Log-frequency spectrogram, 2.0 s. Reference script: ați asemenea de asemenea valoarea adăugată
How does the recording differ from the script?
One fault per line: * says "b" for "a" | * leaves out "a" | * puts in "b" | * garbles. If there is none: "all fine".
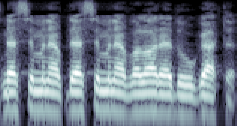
all fine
